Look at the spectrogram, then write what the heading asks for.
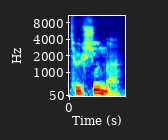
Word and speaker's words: Tsushima: Well, Ghost of Tsushima? I find that very hard to pronounce. Tsushima.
